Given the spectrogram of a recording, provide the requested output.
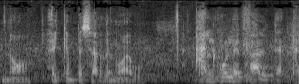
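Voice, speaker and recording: Noticeable background noise accompanies this recording. A man talks at a fairly quick pace. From Tamaulipas, northern Mexico. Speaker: entrepreneur and philanthropist. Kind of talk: interview.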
